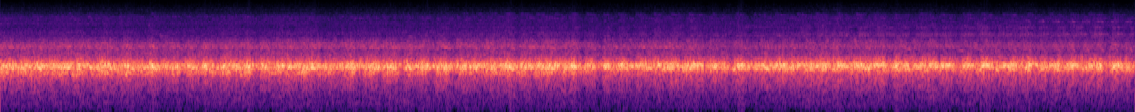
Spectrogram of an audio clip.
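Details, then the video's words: Asian common toad giving a continuous, steady trill, a fast pulsed buzz held at one pitch for the whole stretch with no pauses, and no other clear sounds. "Asian Common Toad"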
